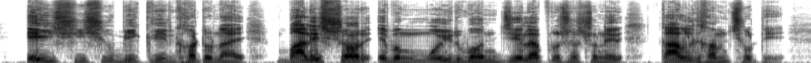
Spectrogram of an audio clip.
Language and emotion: Bengali, neutral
